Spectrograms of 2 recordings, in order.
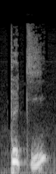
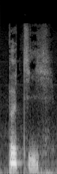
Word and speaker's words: petit: And then we get petit. Il est petit, elle est petite. Okay, exactly the same idea. Final T is not pronounced, and then when you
